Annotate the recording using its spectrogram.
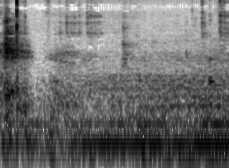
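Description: Bass guitar tuning machine being turned by hand to bring a loosened string back up to tension. It is faint: a click just after the start, then a low steady hum that slowly grows louder.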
